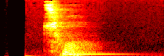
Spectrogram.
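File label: "cuo", Chinese, tone 4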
